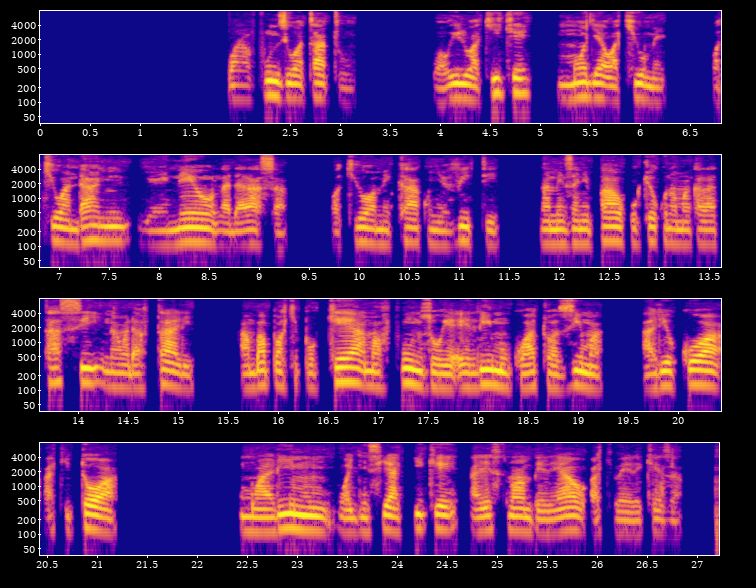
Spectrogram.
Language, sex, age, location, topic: Swahili, male, 36-49, Dar es Salaam, education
